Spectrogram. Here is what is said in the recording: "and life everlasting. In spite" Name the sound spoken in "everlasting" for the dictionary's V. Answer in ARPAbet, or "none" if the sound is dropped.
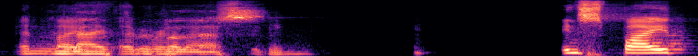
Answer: none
